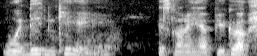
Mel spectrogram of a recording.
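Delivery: usual speaking voice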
